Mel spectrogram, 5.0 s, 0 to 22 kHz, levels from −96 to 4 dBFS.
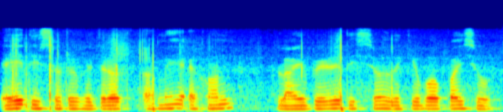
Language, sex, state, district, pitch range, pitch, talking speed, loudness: Assamese, male, Assam, Sonitpur, 125-135 Hz, 130 Hz, 105 wpm, -18 LUFS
